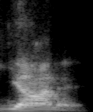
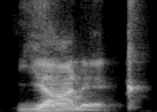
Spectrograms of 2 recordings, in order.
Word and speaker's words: Janak: the people out there your last name is pronounced Yannick that's correct Yannick and it's spelled with a J so I was gonna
